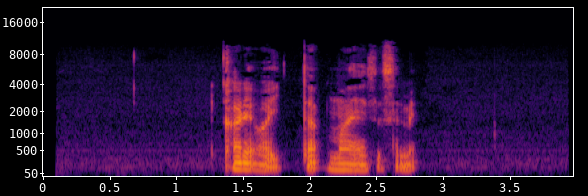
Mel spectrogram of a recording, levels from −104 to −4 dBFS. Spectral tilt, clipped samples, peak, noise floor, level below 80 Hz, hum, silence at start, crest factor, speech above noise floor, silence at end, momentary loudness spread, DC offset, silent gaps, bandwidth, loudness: -4.5 dB/octave; under 0.1%; -14 dBFS; -72 dBFS; -70 dBFS; none; 1.35 s; 26 dB; 36 dB; 1.2 s; 9 LU; under 0.1%; none; 10.5 kHz; -36 LUFS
